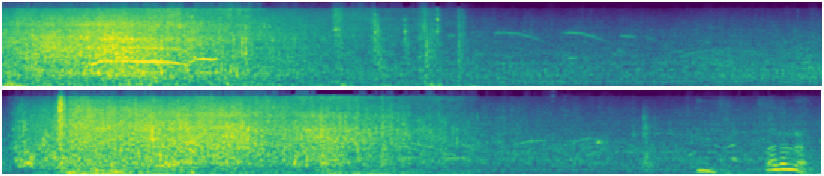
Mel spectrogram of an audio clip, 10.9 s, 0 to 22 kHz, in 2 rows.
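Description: Water coaster cars splash through two splash zones in a Planet Coaster 2 theme park, giving broad rushing, surf-like washes that swell at the start and again midway, with faint ambient park sounds between.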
